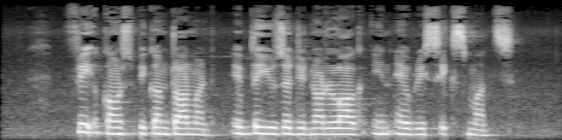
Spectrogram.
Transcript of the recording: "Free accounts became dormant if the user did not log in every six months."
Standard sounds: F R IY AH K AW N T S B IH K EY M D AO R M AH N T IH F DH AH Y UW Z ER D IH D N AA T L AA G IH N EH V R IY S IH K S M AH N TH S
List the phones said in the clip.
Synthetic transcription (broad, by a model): F R IY AH K AW N T S B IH K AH M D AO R M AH N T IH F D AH Y UW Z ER D IH D N AA T L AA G IH N EH V R IY S IH K S M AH N T S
